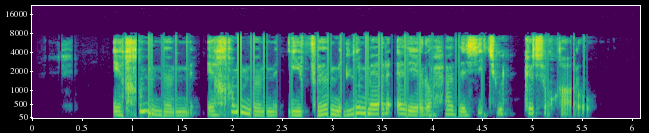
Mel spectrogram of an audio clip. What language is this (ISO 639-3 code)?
kab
